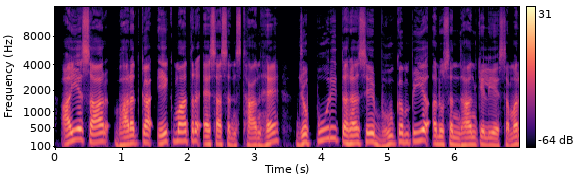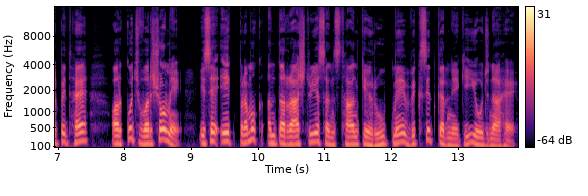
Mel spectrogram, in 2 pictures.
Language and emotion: Hindi, neutral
